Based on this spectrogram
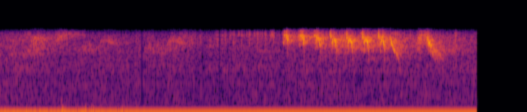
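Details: A flycatcher in the Palace Park, Białowieża, singing from a nestbox, gives a quick run of about eight thin, high chirps over a second and a half, over a low background rumble.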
